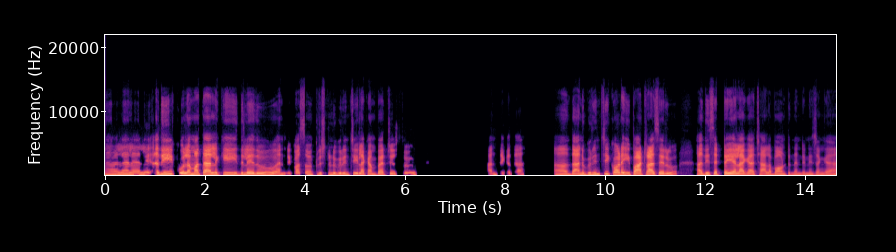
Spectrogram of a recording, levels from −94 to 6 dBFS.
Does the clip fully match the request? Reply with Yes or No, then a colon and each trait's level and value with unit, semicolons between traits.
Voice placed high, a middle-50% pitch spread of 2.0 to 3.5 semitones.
No: high, 230 Hz; average, 4.3 semitones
